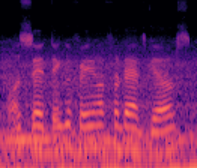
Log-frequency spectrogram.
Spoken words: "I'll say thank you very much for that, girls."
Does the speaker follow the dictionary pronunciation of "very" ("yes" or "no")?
yes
